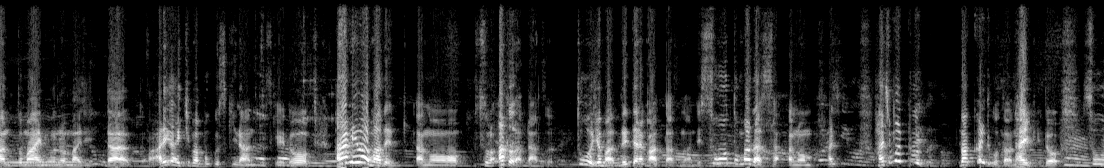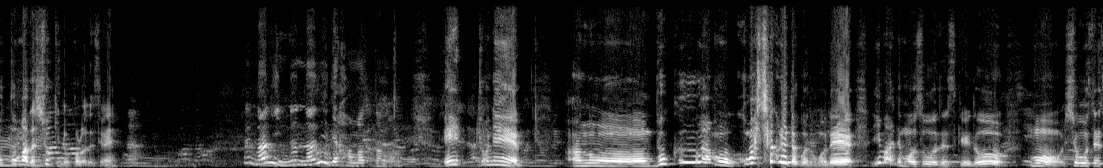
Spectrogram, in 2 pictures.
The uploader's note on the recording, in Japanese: 公開収録イベント「少女漫画座談会」の後編です。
